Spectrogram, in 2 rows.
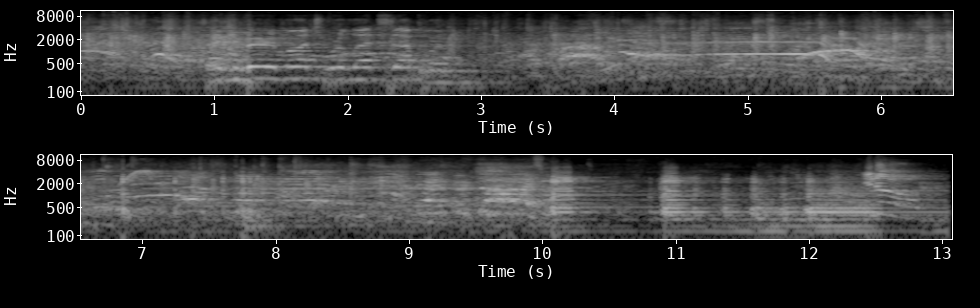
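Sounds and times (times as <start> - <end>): concert crowd cheering and shouting: 3.2 - 10.5.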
